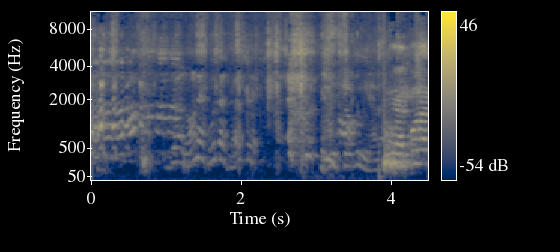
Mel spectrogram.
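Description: Speech only: several people talking in the background, with no clear words.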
